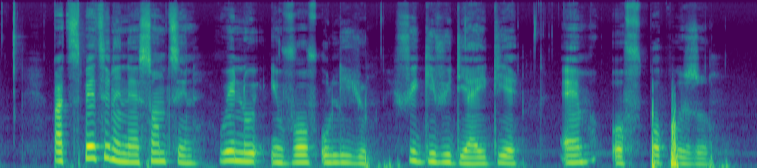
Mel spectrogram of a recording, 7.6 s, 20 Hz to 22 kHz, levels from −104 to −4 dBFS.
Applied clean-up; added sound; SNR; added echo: none; none; none; none.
